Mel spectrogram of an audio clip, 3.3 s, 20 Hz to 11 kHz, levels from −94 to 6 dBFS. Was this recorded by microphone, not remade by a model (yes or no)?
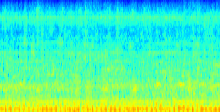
no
